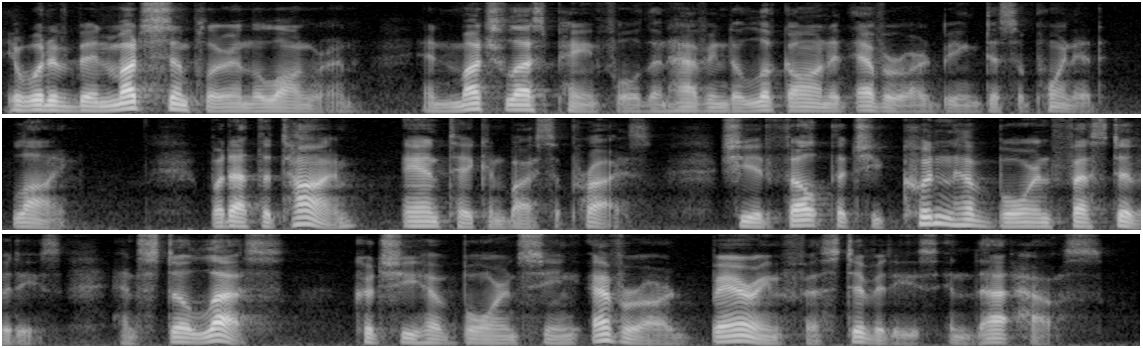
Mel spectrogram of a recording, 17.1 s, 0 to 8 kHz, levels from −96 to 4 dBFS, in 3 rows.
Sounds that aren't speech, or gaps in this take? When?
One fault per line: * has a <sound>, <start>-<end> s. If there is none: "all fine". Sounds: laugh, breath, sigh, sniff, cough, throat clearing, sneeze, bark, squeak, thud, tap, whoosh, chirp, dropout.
all fine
